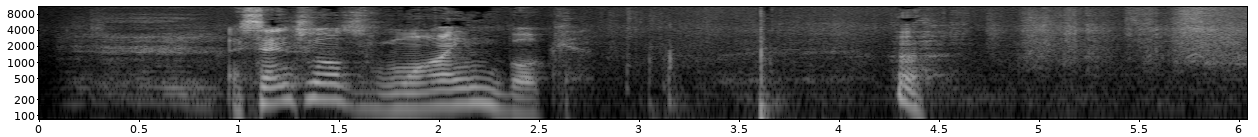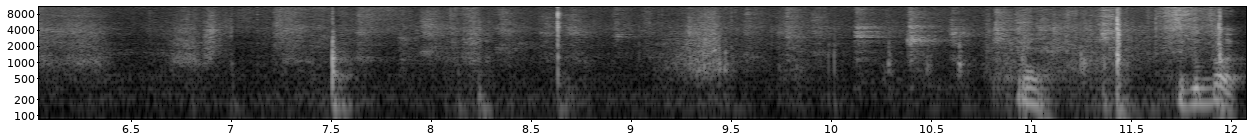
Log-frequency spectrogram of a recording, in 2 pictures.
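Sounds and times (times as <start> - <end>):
paperback rubbing and rustling: 4.8 - 12.0.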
